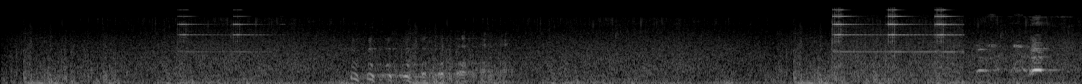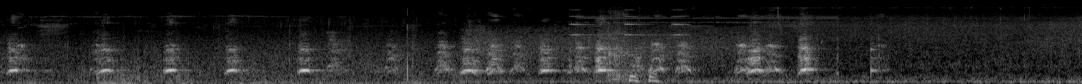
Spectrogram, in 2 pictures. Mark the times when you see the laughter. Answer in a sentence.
The laughter can be heard from 3.5 to 5.2 s and from 16.8 to 17.4 s.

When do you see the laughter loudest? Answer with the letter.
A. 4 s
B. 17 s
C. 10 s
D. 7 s
B.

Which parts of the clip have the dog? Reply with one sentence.
You can hear the dog from 9.8 to 19.7 s.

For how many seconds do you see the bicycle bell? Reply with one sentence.
You can hear the bicycle bell for 4 seconds altogether.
